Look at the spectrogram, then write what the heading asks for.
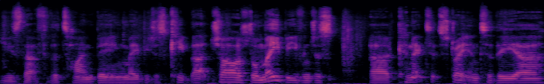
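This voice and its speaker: A man speaks at a moderate pace in a very deep, low voice. His intonation is fairly even, and the room echo is audible. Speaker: DIY video creator. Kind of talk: tutorial. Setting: outdoors among garages. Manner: soft-spoken; halting, many fillers.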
